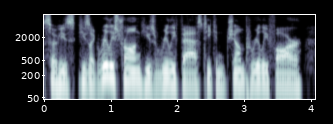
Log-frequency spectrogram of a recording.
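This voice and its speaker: With an American accent and a normal speaking voice, a man talks at a moderate pace with medium pitch. His intonation is lively, and the sound is dry and close with no echo. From United States. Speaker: podcast co-host. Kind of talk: casual chat. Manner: casual, filler-heavy speech.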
